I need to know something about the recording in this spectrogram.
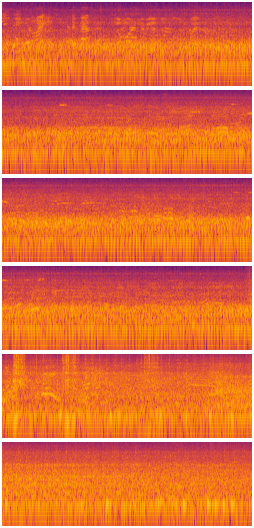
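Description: Several small step-through motor scooters running at a slow parade pace, with voices around them. About two-thirds of the way through, three sharp cracks come close together.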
